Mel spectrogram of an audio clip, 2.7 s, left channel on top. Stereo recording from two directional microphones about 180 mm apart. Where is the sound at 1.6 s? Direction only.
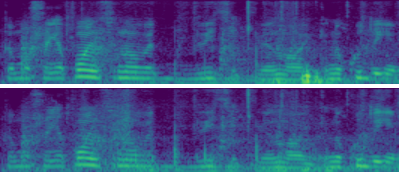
5° right (ahead or behind).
